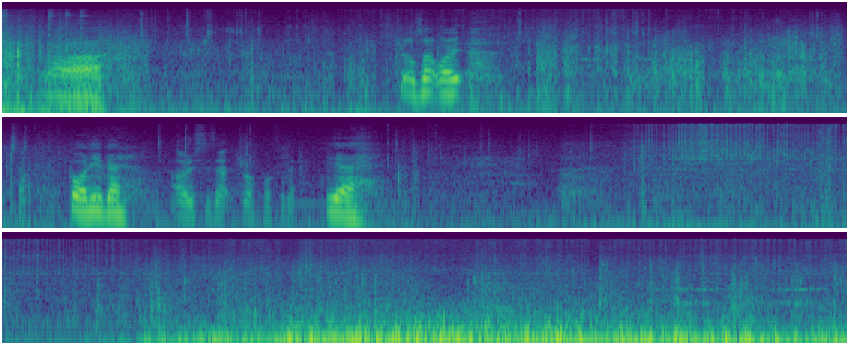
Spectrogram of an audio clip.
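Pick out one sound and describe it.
Bicycle tyres roll and crunch over a rocky dirt trail.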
